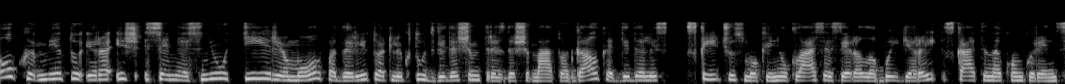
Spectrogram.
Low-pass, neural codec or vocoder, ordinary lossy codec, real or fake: 7.2 kHz; none; MP3, 64 kbps; real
